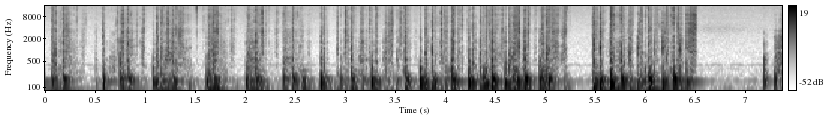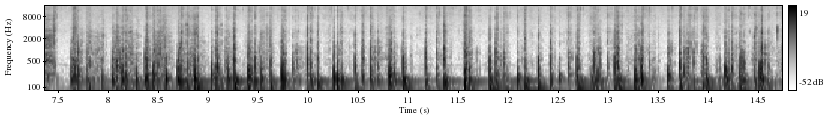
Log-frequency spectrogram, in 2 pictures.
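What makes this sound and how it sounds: Fingertips and nails tap and scratch the top and sides of a thick, soft yellow foam sheet wrapped loosely over a microphone, hollow around the mic. The result is a dense run of muffled, boomy thumps and soft scratchy rustles, almost entirely low and dull with no bright edge. Brief pauses come near 5.4 seconds and again from about 6.6 to 7.3 seconds.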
